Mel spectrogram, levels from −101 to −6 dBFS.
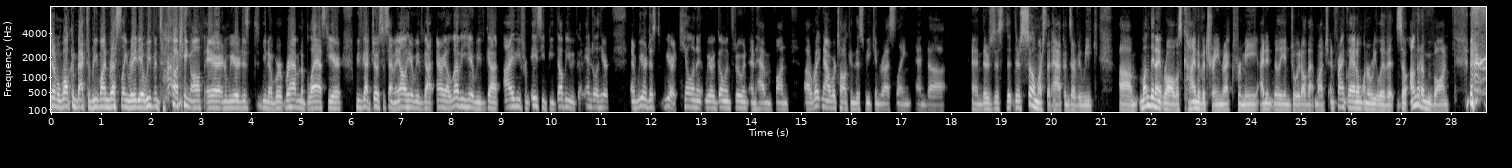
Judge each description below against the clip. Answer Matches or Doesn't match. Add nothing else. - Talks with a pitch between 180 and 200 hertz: Doesn't match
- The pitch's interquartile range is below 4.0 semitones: Doesn't match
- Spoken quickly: Matches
